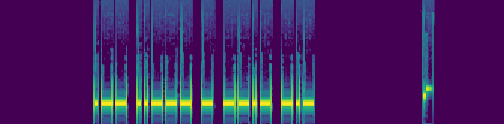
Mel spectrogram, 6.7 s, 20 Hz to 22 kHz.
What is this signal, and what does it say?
Morse code, heard as a keyed tone, about 25 wpm, 700 Hz. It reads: W2TQK
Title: USA Call Signs Repeated 3x 25wpm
